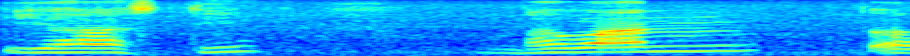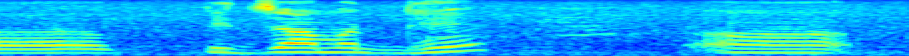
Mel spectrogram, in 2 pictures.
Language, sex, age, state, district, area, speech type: Sanskrit, male, 18-30, Maharashtra, Beed, urban, spontaneous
